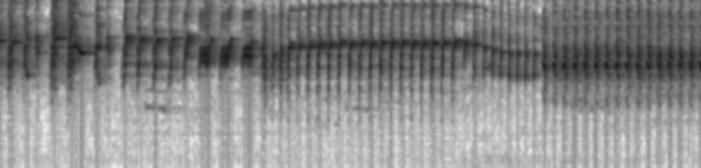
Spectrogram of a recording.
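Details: Cendet lure song for caged long-tailed shrikes: rapid trills that shift in speed and pitch, from scratchy varied notes into a long buzzing rattle, then a quicker, purer trill at the end.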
